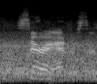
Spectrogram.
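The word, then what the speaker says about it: Sarah Andersen: What is the right pronunciation? Sarah Anderson.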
